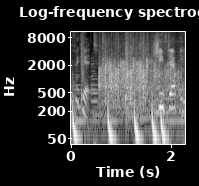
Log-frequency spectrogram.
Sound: crowd claps

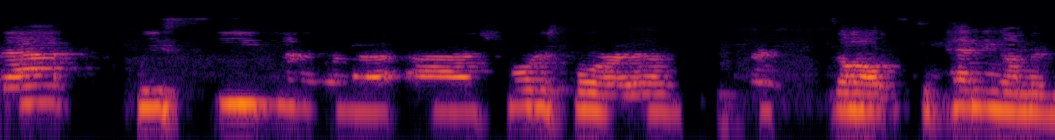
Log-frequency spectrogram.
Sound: audio blurs

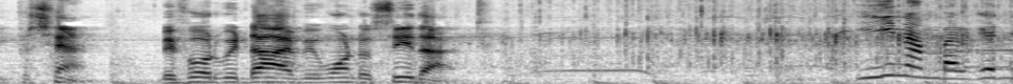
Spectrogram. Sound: applause

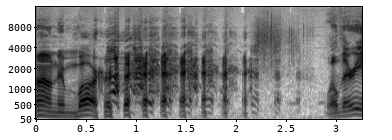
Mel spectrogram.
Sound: laughter

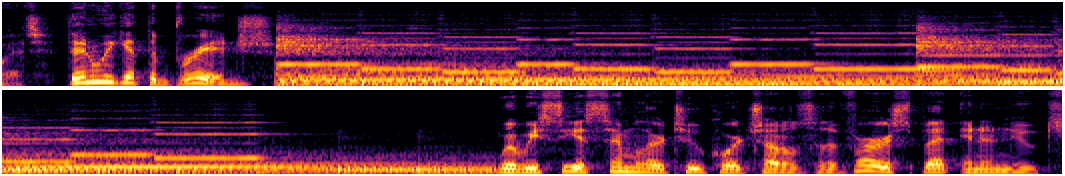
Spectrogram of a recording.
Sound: bang

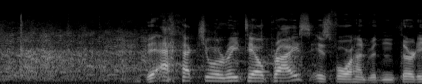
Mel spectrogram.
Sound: audience laughing

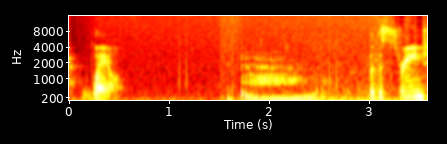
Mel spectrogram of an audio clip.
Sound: deep grumble sound

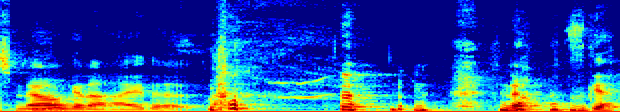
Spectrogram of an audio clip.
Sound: both laugh

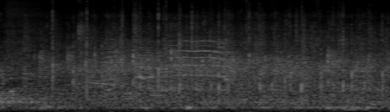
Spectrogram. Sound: applause

